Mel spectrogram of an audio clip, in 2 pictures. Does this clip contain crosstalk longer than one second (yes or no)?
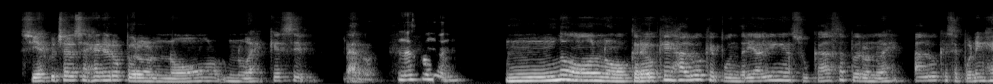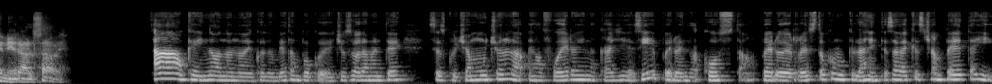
no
